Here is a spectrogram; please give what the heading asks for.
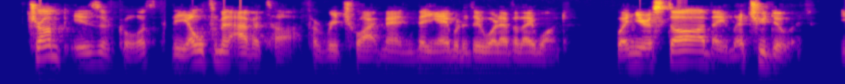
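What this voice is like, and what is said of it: Usual voice. Nothing is said of it.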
